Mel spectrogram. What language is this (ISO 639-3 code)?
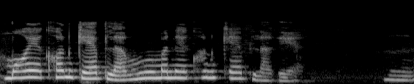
asm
